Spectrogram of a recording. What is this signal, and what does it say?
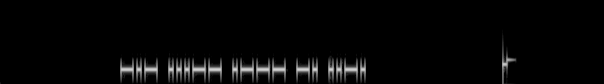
Morse code, heard as a keyed tone, about 30 wpm, 700 Hz. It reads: K3JNF
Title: USA Call Signs - 4x Character Spacing - 30wpm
